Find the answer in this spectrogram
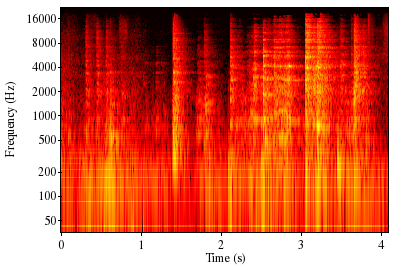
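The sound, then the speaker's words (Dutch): A bowl for the vegetables is taken out from among kitchenware, with several sharp clinks and clatters of dishes knocking together, moderately loud, with no talking. “Nee bakje pakken voor de groenten.”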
